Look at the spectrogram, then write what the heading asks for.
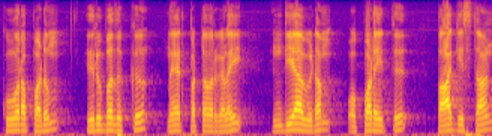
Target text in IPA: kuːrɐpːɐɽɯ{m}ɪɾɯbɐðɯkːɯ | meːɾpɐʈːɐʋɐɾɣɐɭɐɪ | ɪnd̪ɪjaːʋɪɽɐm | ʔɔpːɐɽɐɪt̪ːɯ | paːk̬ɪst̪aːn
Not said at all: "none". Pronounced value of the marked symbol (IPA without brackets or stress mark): m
